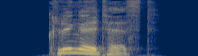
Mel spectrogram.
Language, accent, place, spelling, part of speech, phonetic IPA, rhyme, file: German, Germany, Berlin, klüngeltest, verb, [ˈklʏŋl̩təst], -ʏŋl̩təst, De-klüngeltest.ogg
- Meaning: inflection of klüngeln: 1. second-person singular preterite 2. second-person singular subjunctive II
